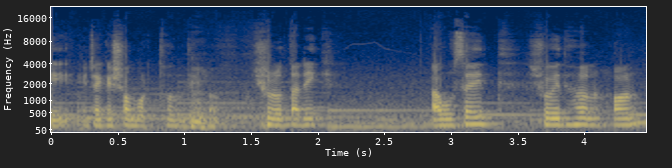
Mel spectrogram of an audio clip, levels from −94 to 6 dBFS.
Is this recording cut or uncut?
uncut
